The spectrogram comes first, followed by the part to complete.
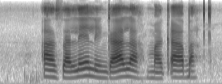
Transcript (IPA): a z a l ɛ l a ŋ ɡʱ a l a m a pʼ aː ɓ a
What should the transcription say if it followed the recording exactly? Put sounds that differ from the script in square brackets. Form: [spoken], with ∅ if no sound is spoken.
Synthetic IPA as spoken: a z a l ɛ l [ɛ] ŋ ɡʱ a l a m a [kʼ] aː ɓ a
